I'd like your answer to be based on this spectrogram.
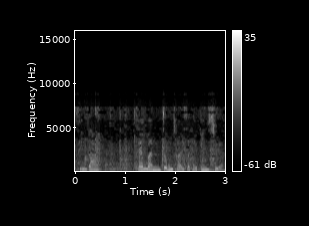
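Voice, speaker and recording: A mysterious young beauty speaks coolly and will not be turned away, as a woman acts her out. Her voice is high. The recording is dull and lo-fi, with faint hiss. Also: animated, moderate pace. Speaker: voice actress in a radio drama.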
